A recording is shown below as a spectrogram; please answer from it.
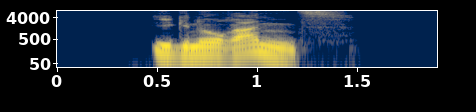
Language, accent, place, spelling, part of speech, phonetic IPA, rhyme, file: German, Germany, Berlin, Ignoranz, noun, [ɪɡnoˈʁant͡s], -ant͡s, De-Ignoranz.ogg
- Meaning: wilful ignorance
